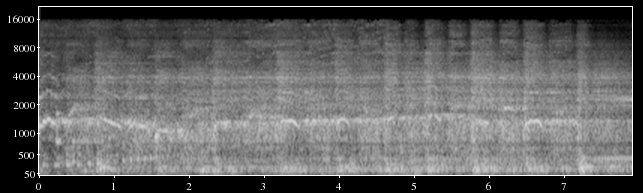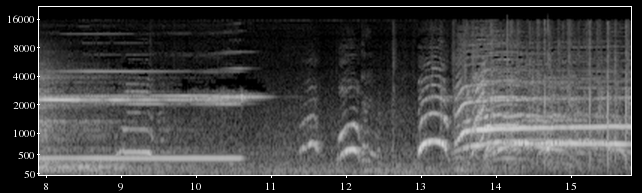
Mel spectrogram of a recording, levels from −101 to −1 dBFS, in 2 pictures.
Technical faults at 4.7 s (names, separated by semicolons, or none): none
